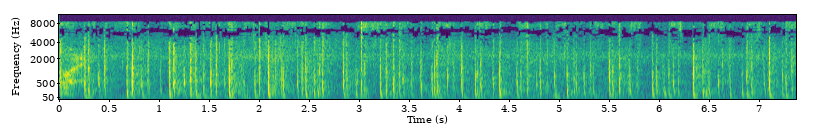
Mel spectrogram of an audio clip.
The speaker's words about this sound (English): Man, what a blazing inferno. That jet fuel really burns. Yep, sure does, …. Worse than fire.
